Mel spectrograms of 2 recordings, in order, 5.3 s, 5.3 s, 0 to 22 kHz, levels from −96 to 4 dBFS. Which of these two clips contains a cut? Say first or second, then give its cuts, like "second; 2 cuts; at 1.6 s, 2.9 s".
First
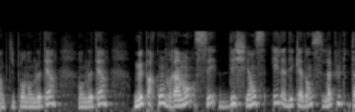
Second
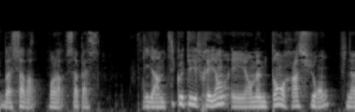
first; 2 cuts; at 1.2 s, 3.2 s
